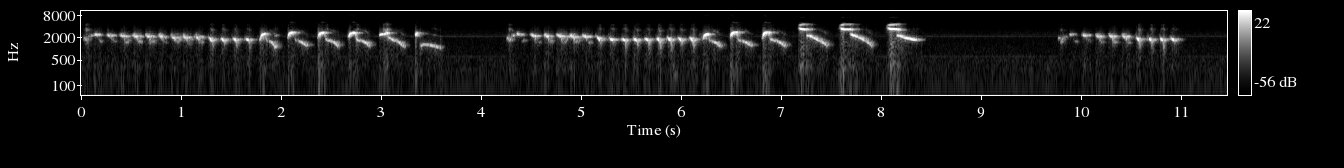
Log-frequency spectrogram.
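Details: Singing waterslager canary, phrases of rapid bubbling trills that drift downward and break into spaced descending whistled swoops, some beginning with a high sharp note; a pause, the phrase repeated, then another short trill.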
